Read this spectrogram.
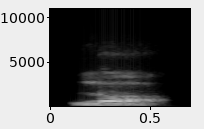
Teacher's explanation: পার্শ্বিক ধ্বনির সংজ্ঞাটা দেখো দেওয়া আছে যে যখন উচ্চারণ করা হবে তখন জিহ্বার অগ্রভাগ আটকে দিতে চাচ্ছে, কিন্তু জিহ্বা খোলা না থাকার কারণে এই দুই পাশ দিয়ে, জিভের দুই পাশ দিয়ে বাতাস বের হয়ে যাচ্ছে। ল, দেখো ল বলতার জন্য আগেই জিভটা আমাদের মূর্ধন্যের সাথে বা কঠিন তালুর সাথে ল আগে থেকে লেগে যায়।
